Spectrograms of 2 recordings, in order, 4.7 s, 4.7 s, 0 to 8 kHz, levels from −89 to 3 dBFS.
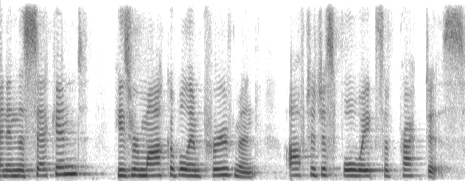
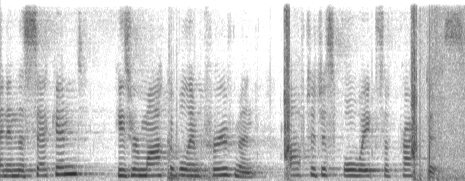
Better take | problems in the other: first | background sound (Fire); 10 dB below the speech // room echo; dies away in 2.1 s

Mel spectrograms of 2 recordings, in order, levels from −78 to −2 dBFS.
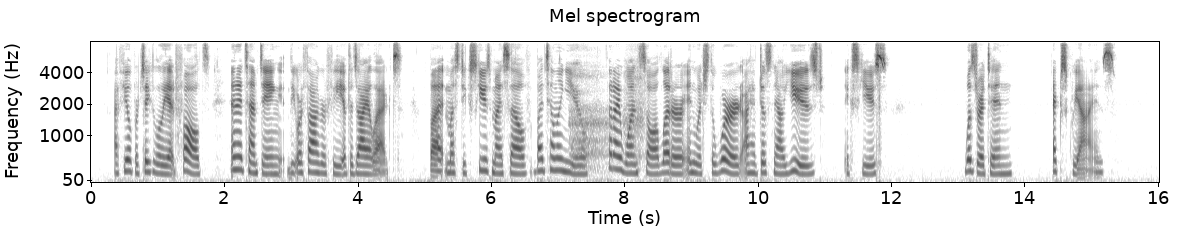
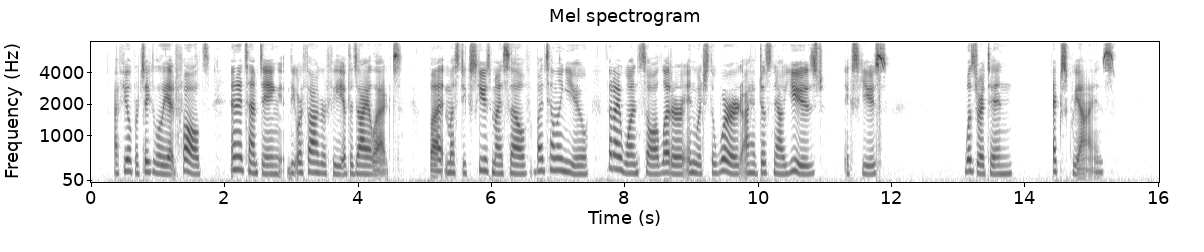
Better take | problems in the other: second | background sound (Breathing); 16 dB below the speech

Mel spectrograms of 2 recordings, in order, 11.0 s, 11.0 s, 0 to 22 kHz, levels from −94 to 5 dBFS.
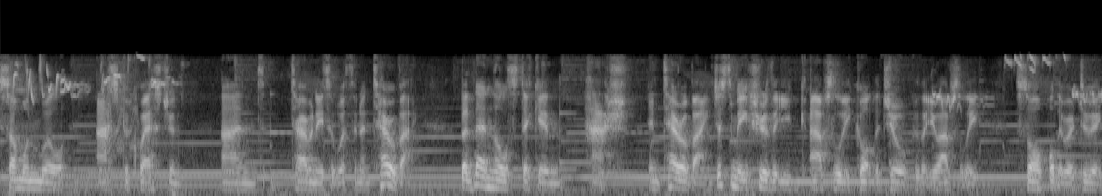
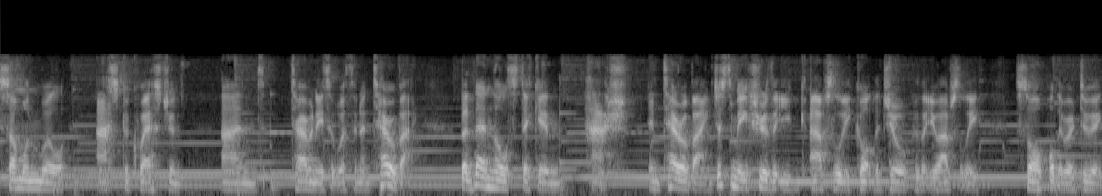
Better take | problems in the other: second | background sound (Bird vocalization, bird call, bird song + Bird); 11 dB below the speech

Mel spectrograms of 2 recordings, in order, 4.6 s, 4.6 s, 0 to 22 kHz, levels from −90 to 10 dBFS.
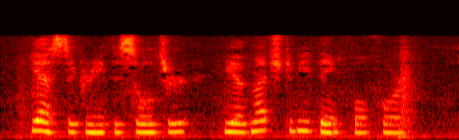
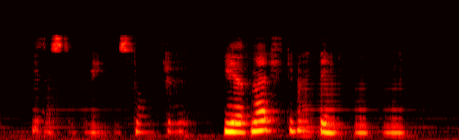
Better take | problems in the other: first | noise reduction (neural mask model DeepFilterNet 3)

